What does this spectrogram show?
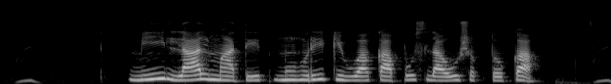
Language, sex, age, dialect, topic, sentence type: Marathi, female, 31-35, Standard Marathi, agriculture, question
